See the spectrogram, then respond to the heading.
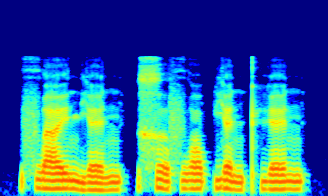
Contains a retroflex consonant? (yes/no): no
